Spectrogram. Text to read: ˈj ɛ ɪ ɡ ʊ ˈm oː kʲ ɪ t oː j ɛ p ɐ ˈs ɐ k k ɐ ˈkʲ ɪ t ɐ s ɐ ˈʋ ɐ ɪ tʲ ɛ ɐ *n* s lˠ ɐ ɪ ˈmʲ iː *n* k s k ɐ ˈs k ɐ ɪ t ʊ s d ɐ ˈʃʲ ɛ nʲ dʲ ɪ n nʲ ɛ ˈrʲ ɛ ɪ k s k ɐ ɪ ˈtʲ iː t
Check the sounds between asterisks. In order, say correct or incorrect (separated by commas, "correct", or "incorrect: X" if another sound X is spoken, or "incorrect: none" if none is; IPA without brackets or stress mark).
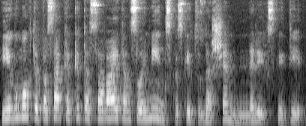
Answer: correct, incorrect: ŋ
